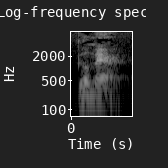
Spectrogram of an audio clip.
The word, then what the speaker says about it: Gomer: I'm going to pronounce it the Hebrew way. It sounds a lot more feminine. Gomer.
